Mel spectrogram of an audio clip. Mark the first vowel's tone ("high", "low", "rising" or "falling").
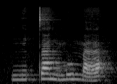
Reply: low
